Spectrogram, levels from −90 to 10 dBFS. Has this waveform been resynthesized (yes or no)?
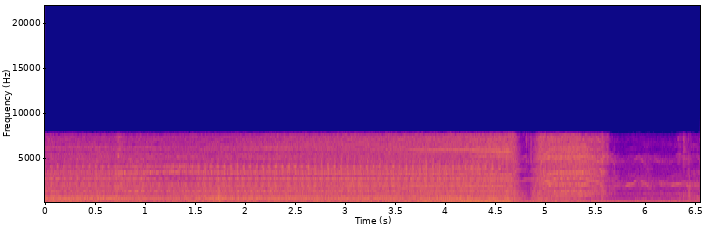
no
